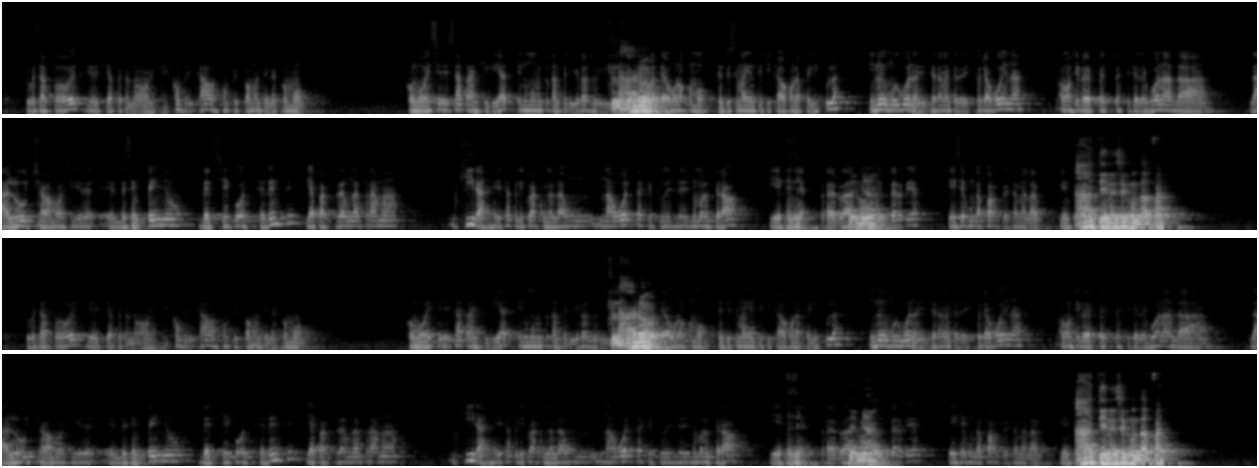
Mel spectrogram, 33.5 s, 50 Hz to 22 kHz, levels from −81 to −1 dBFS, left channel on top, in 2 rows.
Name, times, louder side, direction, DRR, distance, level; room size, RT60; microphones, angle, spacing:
voice 1, 0.3-4.0 5.4-11.2 11.6-13.6 14.1-16.1 16.6-22.0 22.7-26.5 27.0-29.0 29.3-31.4 31.9-32.0, left 3 dB, 45° left, 10 dB, 0.4 m, -39 dB
voice 2, 8.1-8.7 27.2-27.4 28.0-28.4 31.0-32.2, right 1 dB, 25° right, 5 dB, 0.6 m, -23 dB
9.8 x 3.9 x 2.7 m, 0.76 s
head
